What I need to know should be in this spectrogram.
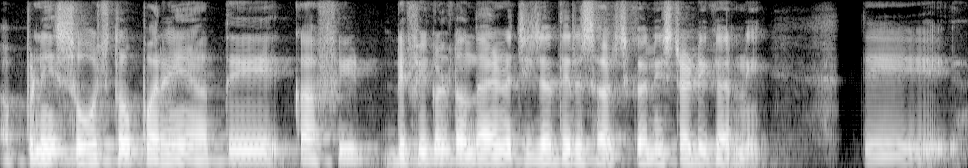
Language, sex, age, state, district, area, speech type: Punjabi, male, 18-30, Punjab, Pathankot, rural, spontaneous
